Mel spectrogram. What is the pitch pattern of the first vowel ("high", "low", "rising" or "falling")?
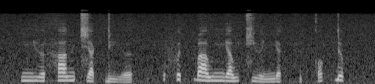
low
